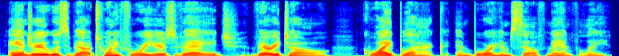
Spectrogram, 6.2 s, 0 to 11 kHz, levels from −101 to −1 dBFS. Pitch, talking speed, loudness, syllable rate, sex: 165 Hz, 155 wpm, -19 LUFS, 4.5 syllables/s, female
